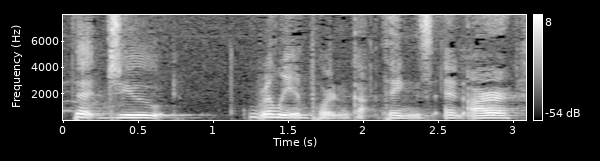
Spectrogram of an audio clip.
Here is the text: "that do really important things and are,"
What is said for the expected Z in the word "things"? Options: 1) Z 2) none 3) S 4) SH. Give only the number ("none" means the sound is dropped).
1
